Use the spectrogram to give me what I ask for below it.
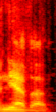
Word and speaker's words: Neva: Petersburg is called the Neva. with the Yeah, stress on right. the first syllable.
